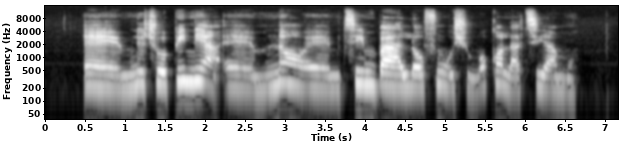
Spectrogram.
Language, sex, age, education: Yoruba, female, 30-45, tertiary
